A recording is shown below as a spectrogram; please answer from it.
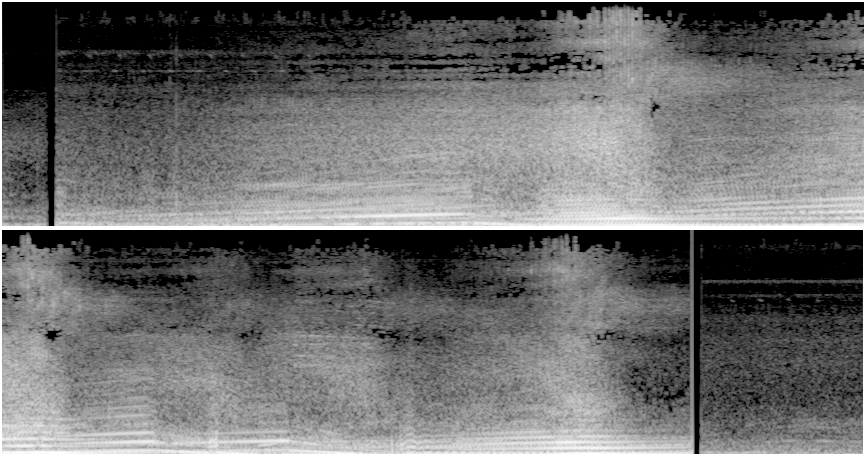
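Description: A line of Super Seven-type lightweight open sports cars driving past one after another, about four pass-bys, each engine rising as the car approaches and dropping in pitch as it goes by. The sound cuts off abruptly near the end.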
